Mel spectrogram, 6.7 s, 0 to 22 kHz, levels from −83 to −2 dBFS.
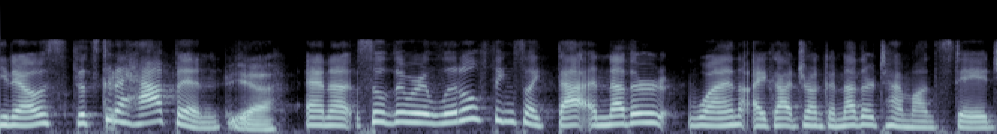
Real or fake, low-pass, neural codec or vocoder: fake; 7.2 kHz; codec, 16 kHz, 2 kbps, FunCodec, trained on Chinese and English, 25 frames a second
